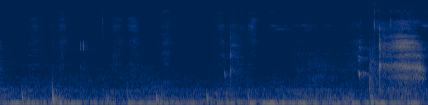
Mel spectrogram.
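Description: Hand writing during a math lesson on profit and loss, heard as soft, scratchy strokes and taps in irregular bursts over a steady low room hum, with no speech.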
